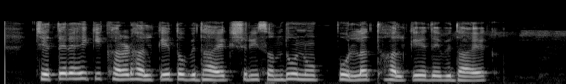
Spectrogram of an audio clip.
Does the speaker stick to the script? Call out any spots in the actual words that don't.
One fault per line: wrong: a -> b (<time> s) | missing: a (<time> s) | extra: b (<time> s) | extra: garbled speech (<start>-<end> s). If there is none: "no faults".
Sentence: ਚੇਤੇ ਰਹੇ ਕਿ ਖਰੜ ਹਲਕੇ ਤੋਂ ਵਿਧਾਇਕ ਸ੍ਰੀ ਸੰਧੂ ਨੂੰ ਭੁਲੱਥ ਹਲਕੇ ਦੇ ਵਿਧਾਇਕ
no faults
